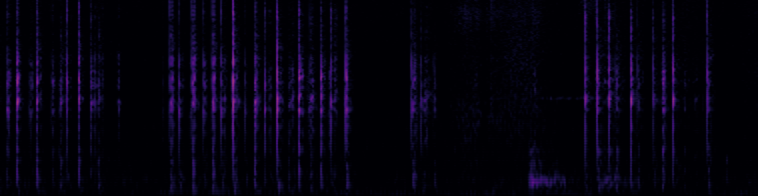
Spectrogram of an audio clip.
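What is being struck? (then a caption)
Laminated cardboard board book. Fingertips and short nails tap and scratch across the glossy laminated thick-cardboard cover of a small closed Disney Ariel board book lying flat on a grey carpet. Quick, dry, bright clicks come in fast bursts, with short pauses and a soft brushing scratch in the middle.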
